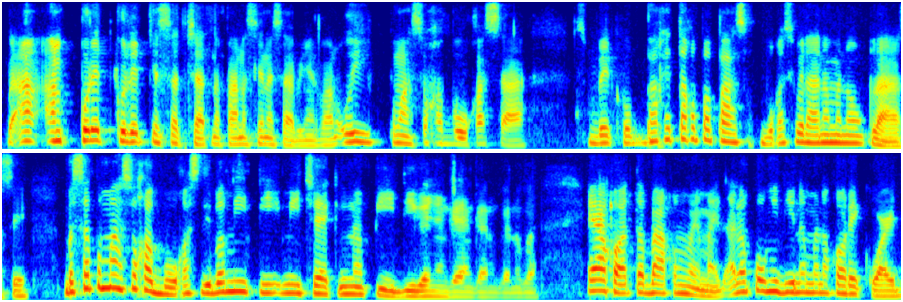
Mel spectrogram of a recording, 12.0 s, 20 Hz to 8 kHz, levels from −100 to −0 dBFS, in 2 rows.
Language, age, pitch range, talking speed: Filipino, 20-39, 110-175 Hz, 270 wpm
